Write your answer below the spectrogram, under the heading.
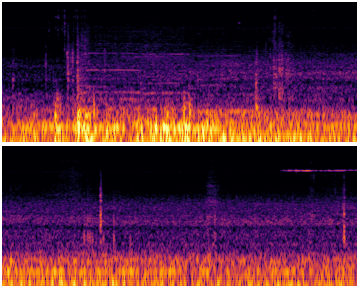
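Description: Car interior noise while driving: a steady low rumble of engine and road, with a few light clicks.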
